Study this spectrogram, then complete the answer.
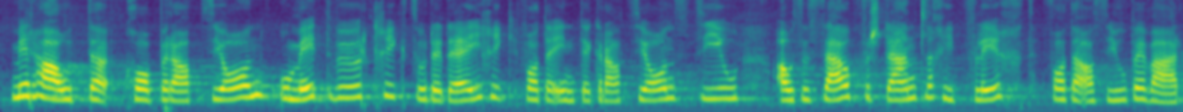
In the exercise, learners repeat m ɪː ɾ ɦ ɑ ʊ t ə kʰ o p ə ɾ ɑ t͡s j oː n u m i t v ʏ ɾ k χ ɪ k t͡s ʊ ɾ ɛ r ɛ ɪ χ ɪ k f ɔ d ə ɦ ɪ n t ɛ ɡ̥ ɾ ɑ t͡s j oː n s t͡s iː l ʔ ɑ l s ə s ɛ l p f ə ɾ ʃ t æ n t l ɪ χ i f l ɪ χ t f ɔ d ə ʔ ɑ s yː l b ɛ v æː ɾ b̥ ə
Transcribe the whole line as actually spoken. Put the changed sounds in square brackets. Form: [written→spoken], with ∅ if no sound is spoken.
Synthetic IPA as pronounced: m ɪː ɾ ɦ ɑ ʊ t ə kʰ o p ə ɾ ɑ t͡s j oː n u m [i→ɪ] t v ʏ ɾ k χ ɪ k t͡s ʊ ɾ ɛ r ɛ ɪ χ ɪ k f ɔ d ə [ɦ→∅] ɪ n t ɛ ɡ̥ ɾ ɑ t͡s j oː n s t͡s iː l ʔ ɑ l s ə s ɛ l p f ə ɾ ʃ t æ n t l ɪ χ i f l ɪ χ t f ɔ d ə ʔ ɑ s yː l b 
